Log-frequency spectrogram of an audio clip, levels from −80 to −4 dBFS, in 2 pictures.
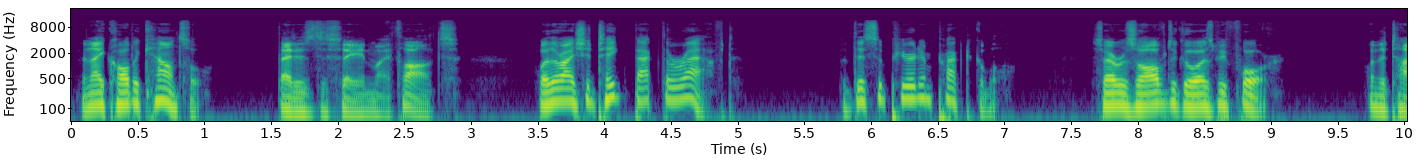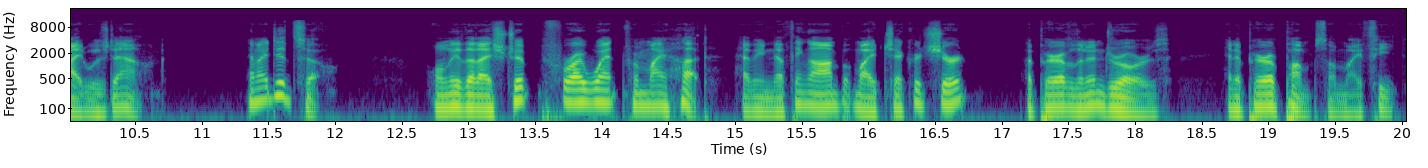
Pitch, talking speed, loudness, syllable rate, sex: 110 Hz, 200 wpm, -21 LUFS, 6.2 syllables/s, male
